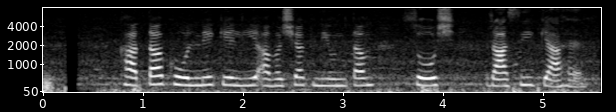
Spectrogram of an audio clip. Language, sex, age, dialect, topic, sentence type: Hindi, female, 18-24, Awadhi Bundeli, banking, question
